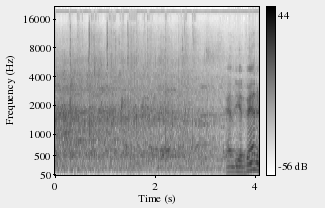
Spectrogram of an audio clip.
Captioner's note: audience clapping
